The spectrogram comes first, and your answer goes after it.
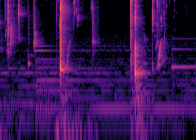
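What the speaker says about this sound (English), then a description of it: "an inexplicable dripping sound was heard" Water drips in an eerie, quiet house: a few distinct, resonant plops spaced about a second apart, with faint smaller drips between them.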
